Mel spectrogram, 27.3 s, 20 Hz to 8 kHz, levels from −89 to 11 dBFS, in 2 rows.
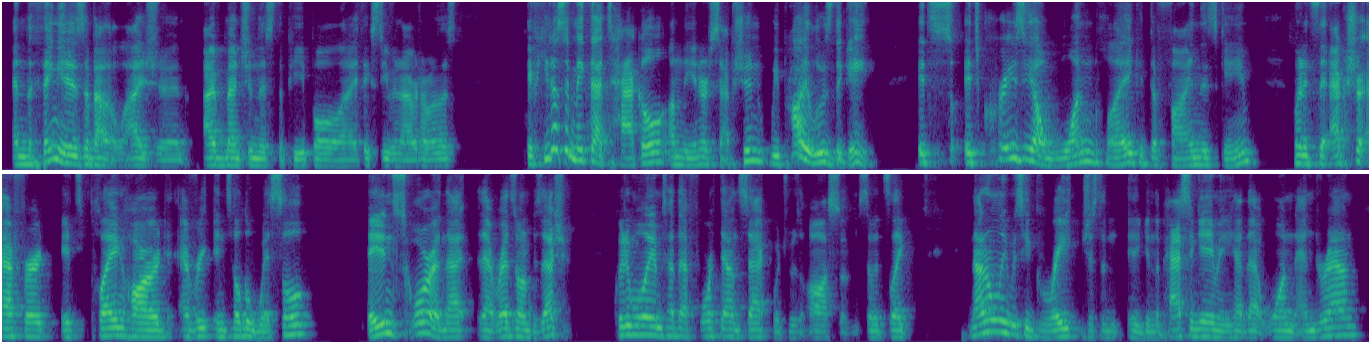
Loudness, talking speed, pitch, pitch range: -23 LUFS, 215 wpm, 125 Hz, 115-150 Hz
